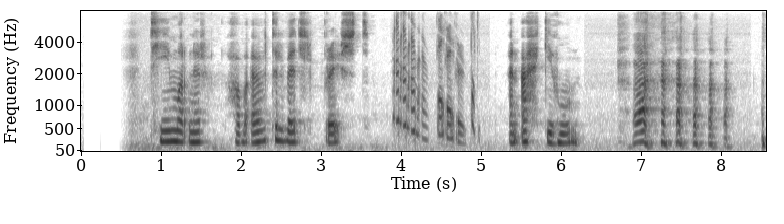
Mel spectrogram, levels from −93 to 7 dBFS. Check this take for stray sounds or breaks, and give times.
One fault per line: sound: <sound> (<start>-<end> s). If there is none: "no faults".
sound: chirp (3.9-5.0 s)
sound: laugh (6.7-8.3 s)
